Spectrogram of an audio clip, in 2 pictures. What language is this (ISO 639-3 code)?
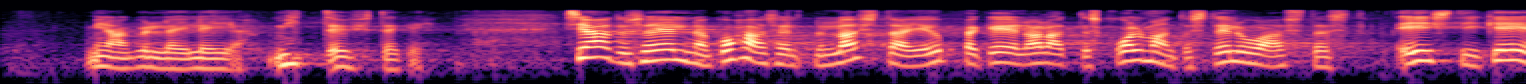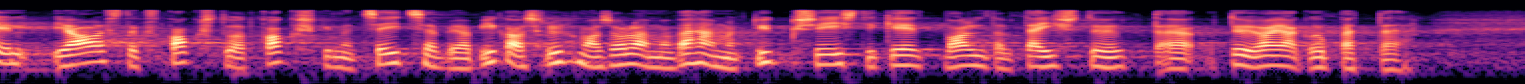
est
